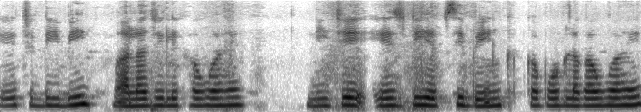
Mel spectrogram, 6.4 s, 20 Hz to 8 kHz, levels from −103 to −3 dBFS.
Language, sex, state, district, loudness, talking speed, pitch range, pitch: Hindi, female, Chhattisgarh, Korba, -16 LUFS, 120 wpm, 190-205 Hz, 195 Hz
